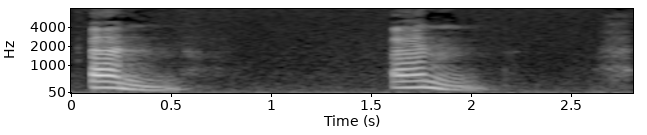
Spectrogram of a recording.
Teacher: Again, An-Nun, and would like to take a look at its articulation point. It comes basically from the tip of the tongue and what lies opposite to it from the gum of the two front top incisors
